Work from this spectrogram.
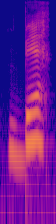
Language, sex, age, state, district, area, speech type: Kashmiri, male, 18-30, Jammu and Kashmir, Baramulla, rural, read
